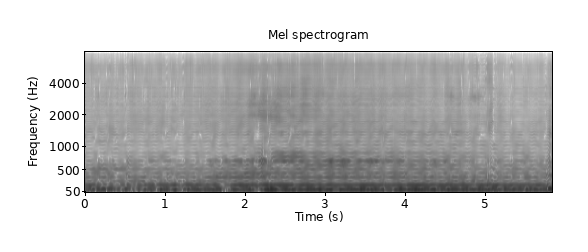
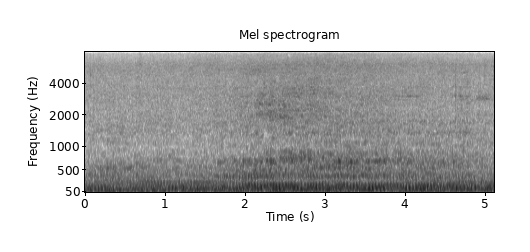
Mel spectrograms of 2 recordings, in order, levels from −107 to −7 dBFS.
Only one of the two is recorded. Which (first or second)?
second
